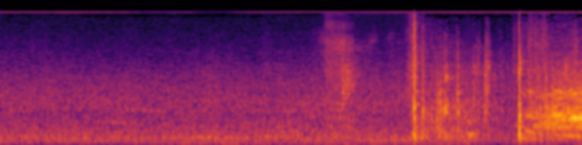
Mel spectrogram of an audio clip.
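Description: A quiet stadium hush, then a tennis serve: the racket strikes the ball sharply about three seconds in, and a second sharp hit follows just before the end as the ball is returned.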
